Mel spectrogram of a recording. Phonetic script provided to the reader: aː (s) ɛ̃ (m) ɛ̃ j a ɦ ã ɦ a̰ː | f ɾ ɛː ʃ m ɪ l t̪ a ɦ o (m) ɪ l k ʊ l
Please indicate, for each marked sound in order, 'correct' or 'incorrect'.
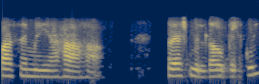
correct, correct, incorrect: b

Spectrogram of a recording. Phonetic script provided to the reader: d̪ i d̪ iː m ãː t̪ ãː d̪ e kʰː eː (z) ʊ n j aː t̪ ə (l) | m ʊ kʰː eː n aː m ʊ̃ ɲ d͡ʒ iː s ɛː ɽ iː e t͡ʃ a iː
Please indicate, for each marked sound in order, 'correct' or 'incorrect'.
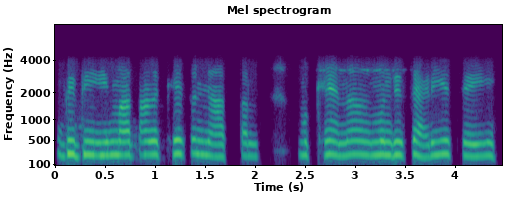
incorrect: s, correct

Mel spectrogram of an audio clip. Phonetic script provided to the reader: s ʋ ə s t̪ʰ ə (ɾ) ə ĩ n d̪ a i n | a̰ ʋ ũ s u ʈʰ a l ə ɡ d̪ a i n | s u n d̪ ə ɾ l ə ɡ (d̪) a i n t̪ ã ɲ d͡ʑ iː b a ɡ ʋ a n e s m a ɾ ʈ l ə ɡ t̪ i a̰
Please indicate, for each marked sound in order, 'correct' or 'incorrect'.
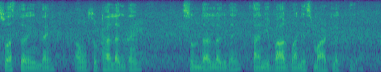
correct, correct

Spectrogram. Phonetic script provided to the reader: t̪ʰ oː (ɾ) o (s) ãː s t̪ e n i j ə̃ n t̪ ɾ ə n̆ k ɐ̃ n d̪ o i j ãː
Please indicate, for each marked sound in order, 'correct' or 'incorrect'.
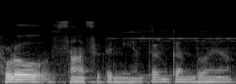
incorrect: ɽ, correct

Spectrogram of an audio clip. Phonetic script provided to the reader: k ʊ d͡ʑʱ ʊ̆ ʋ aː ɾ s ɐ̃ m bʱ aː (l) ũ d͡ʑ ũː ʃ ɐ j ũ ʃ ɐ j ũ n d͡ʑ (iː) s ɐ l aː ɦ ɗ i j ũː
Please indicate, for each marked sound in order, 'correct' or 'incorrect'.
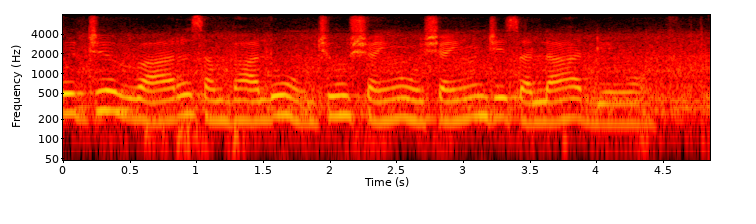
correct, correct

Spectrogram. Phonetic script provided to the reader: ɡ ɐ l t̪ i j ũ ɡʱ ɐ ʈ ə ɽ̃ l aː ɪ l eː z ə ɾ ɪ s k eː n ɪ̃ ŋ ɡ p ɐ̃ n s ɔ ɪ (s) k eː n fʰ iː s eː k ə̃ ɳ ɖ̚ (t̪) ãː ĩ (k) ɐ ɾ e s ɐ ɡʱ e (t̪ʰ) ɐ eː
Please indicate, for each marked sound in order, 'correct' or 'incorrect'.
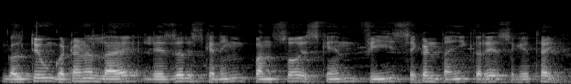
correct, correct, correct, correct

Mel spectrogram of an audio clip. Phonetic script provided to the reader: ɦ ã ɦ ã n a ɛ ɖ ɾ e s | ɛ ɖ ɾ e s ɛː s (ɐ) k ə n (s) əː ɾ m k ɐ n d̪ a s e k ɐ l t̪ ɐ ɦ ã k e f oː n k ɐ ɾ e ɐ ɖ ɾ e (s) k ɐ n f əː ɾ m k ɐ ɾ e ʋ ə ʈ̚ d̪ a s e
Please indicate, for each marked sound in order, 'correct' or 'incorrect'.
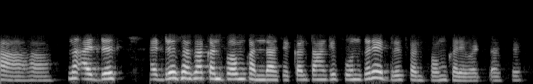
incorrect: a, incorrect: f, correct

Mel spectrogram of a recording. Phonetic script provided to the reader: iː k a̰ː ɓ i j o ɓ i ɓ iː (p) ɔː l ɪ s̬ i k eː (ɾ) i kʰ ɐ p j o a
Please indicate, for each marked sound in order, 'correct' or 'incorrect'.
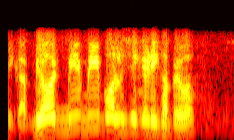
correct, incorrect: ɽ

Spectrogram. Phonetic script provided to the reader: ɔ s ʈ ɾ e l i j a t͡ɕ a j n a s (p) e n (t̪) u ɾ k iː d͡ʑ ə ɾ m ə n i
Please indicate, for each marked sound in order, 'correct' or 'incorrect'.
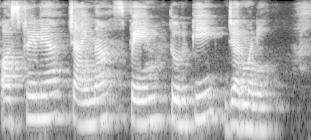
correct, correct

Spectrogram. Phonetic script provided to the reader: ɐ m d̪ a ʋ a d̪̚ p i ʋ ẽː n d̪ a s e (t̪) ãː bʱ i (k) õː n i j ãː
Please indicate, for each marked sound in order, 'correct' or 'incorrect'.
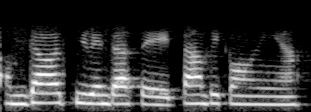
correct, correct

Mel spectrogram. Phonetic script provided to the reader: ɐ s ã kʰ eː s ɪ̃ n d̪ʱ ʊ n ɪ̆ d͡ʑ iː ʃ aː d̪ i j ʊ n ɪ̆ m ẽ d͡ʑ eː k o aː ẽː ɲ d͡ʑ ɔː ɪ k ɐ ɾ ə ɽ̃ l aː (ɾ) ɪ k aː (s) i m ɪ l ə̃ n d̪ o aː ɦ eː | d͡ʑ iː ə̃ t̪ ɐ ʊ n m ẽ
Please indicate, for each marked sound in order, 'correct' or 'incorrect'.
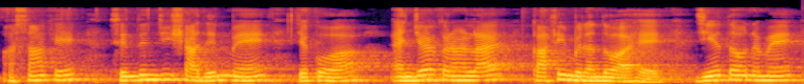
incorrect: none, incorrect: f

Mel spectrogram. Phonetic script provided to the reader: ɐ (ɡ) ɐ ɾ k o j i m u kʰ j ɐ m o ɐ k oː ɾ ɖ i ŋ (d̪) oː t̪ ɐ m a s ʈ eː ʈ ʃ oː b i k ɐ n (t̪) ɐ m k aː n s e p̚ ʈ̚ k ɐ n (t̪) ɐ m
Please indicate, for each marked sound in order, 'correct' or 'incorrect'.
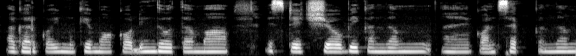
correct, correct, incorrect: d̪, incorrect: d̪

